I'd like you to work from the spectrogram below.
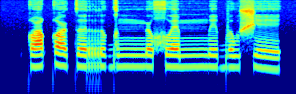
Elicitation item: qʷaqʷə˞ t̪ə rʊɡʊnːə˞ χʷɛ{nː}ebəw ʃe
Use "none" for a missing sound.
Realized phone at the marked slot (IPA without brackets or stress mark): mː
